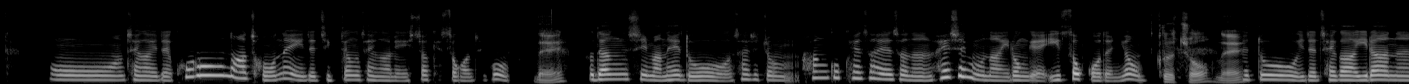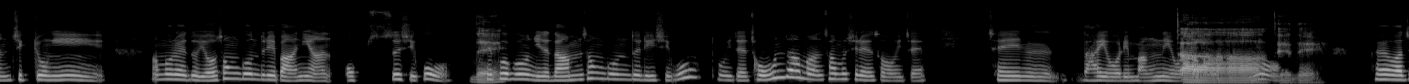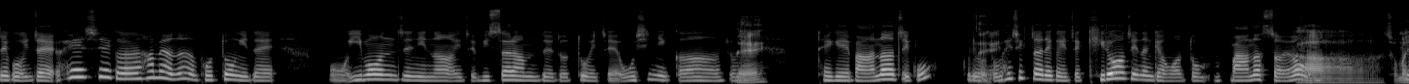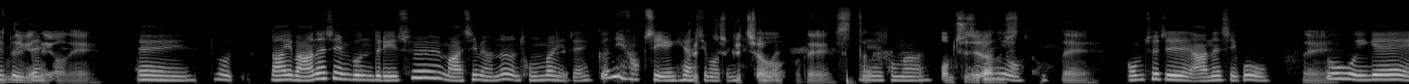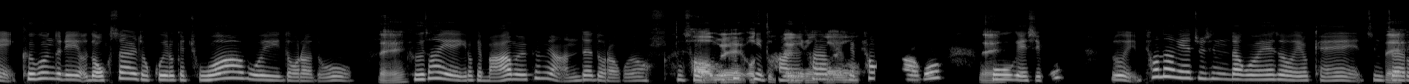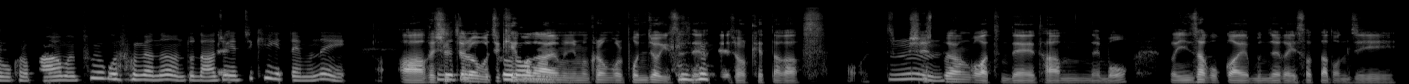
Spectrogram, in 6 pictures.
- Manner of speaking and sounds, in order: other background noise; tapping; laughing while speaking: "끊임없이 얘기하시거든요"; laughing while speaking: "되더라고요. 그래서"; laughing while speaking: "풀고 이러면은"; laugh
- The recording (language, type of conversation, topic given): Korean, podcast, 직장에서 경계를 건강하게 세우는 방법이 있을까요?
